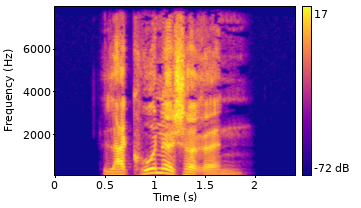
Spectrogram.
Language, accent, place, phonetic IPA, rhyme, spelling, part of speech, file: German, Germany, Berlin, [ˌlaˈkoːnɪʃəʁən], -oːnɪʃəʁən, lakonischeren, adjective, De-lakonischeren.ogg
- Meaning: inflection of lakonisch: 1. strong genitive masculine/neuter singular comparative degree 2. weak/mixed genitive/dative all-gender singular comparative degree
